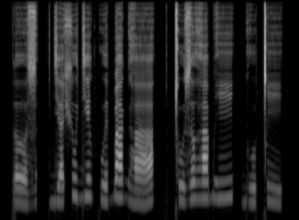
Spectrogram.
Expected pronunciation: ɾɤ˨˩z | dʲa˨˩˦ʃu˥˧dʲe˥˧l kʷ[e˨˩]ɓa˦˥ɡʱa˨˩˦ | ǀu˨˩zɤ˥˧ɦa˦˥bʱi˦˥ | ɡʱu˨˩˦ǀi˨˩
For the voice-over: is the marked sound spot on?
no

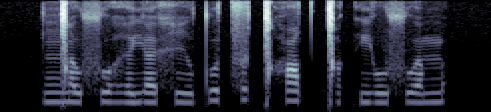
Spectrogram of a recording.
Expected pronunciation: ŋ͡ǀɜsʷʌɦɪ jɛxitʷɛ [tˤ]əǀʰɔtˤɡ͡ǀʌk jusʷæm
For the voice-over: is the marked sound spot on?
no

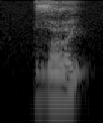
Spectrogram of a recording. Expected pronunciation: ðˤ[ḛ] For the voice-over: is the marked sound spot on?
no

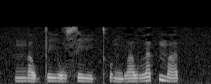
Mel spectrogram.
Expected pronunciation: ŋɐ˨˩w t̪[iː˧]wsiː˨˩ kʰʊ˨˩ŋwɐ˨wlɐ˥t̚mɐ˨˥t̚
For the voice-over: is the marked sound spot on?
no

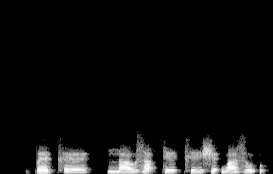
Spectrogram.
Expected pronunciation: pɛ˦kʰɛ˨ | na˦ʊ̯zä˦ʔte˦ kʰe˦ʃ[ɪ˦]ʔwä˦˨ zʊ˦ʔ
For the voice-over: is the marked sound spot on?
no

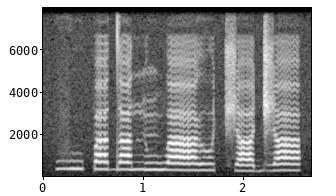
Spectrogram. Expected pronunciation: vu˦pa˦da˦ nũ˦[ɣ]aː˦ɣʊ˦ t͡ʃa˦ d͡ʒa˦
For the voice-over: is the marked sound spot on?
no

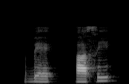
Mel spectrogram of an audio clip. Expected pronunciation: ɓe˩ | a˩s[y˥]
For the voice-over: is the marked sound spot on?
no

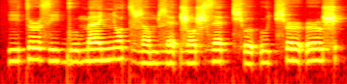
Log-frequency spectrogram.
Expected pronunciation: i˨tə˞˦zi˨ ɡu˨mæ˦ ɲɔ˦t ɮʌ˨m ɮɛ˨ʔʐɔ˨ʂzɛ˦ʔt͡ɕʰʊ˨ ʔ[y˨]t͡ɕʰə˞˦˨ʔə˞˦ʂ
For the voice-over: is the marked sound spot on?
no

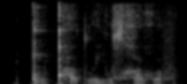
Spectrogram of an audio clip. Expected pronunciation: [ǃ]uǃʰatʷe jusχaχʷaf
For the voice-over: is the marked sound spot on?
yes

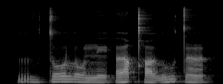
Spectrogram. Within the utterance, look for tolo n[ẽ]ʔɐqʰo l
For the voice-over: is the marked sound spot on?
yes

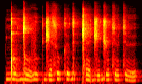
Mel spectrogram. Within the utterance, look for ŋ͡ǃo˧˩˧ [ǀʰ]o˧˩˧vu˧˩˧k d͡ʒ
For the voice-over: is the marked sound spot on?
no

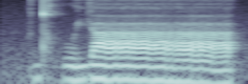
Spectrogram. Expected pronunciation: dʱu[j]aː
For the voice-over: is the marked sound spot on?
yes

